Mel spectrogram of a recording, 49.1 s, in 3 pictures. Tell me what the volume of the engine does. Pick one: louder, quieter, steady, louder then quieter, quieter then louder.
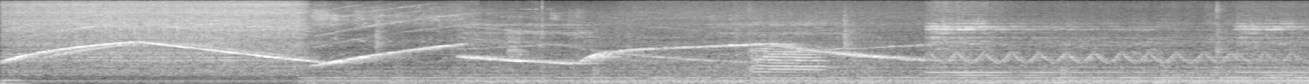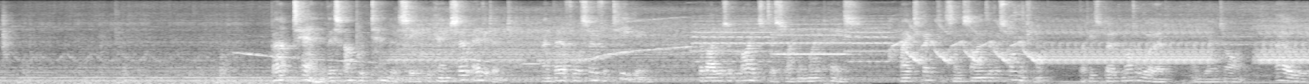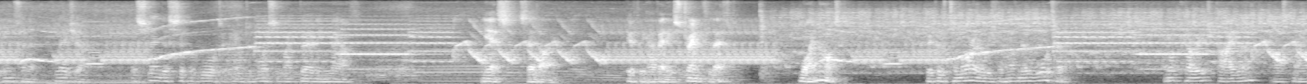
louder then quieter.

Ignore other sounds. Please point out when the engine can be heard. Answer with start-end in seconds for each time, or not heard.
0.0-49.0.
